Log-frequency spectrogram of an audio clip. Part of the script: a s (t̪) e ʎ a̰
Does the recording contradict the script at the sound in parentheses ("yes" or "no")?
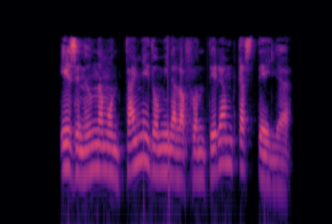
no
